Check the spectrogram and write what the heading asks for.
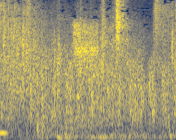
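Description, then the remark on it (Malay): Gunfire pops sporadically and grows weaker through a dense, rumbling wash of background noise, a few faint shots standing out briefly over a steady roar, with no voices. “Sinar cahaya matahari pagi terus memancar terik bunyi tembakan peluru kian lesu.”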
